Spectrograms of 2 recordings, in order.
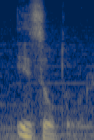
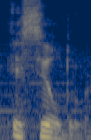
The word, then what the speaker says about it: Isildur: I think, all things considered, I'm now coming around to thinking that the poem wants us to say Isildur, not Isildur.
